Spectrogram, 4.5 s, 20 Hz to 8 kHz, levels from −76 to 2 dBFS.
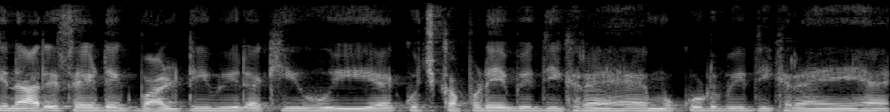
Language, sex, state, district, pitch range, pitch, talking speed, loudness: Hindi, male, Himachal Pradesh, Shimla, 130-140 Hz, 135 Hz, 255 wpm, -19 LUFS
